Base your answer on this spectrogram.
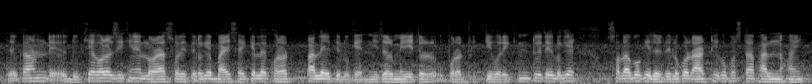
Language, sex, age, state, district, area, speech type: Assamese, male, 30-45, Assam, Nalbari, rural, spontaneous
